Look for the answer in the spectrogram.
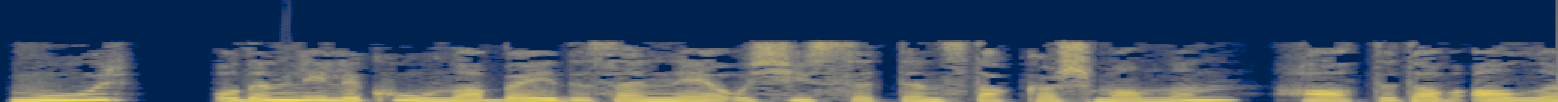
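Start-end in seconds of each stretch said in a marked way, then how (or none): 0.0-0.4 rising cry of Mor, louder on the second; a kneeling prisoner calling out to his mother; desperate call, louder second time. Acted. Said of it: "faller på kne og roper".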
